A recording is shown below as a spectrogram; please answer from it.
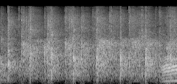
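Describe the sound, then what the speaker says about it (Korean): A church congregation in Jeonju claps together during a service, a short burst of dense, rapid hand claps. A voice starts speaking over it near the end. "박수하겠습니다."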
